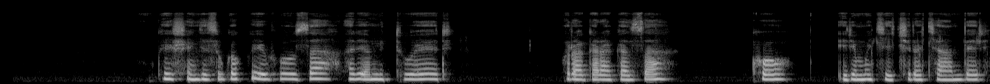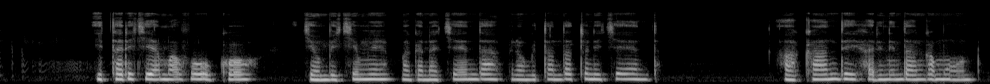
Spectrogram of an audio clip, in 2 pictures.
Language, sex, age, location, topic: Kinyarwanda, female, 25-35, Kigali, finance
